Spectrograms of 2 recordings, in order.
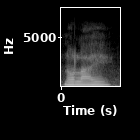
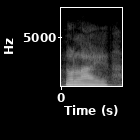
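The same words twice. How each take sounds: No difference in how they are said.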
